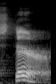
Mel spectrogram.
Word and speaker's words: sterre: So as long as you are stare s e r r e is pronounced stare.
